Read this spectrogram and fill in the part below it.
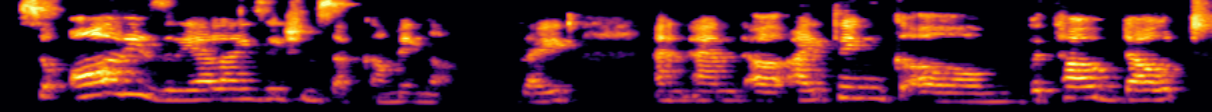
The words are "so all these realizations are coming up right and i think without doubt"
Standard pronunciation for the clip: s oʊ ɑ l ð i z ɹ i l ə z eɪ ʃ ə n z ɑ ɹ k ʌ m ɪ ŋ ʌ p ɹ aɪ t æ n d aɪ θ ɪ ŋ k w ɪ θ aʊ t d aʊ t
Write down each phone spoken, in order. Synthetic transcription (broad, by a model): s oʊ ɑ l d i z ɹ i l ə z eɪ ʃ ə n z ɑ ɹ k ʌ m ɪ ŋ ʌ p ɹ aɪ t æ n d aɪ t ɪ ŋ k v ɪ t aʊ t d aʊ t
